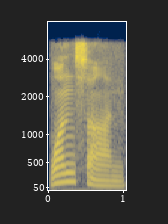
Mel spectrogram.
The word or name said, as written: Wonsan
